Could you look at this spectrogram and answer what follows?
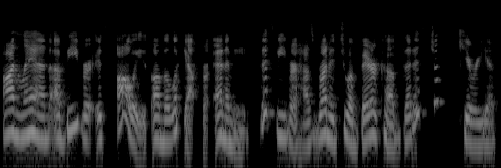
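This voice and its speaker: A woman teacher reading a children's nature book aloud in an expressive, playful storytelling manner, with chatty asides. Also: mid-range voice, brisk, gravelly, slightly rough, muffled recording.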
